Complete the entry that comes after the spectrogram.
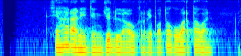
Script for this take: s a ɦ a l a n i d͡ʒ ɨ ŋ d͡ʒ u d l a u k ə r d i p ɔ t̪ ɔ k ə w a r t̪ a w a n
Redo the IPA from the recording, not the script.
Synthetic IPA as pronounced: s a ɦ a ɾ a n i d͡ʒ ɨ ŋ d͡ʒ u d l a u k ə r d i p ɔ t̪ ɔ k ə w a r t̪ a w a n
